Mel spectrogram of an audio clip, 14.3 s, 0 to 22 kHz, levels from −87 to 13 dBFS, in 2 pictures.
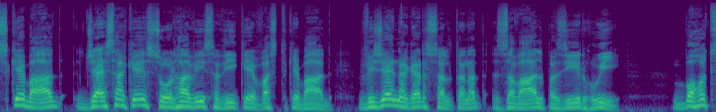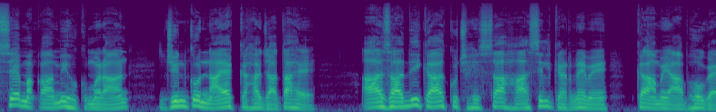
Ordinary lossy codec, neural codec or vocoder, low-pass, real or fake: none; none; 19.8 kHz; real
